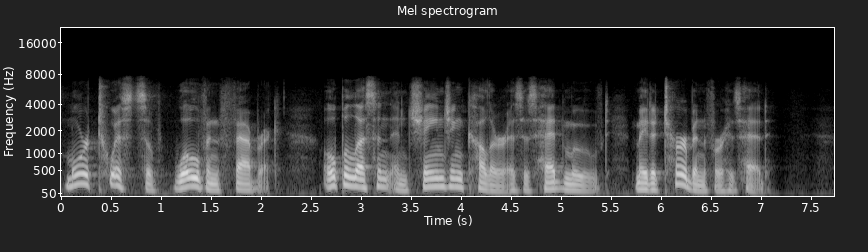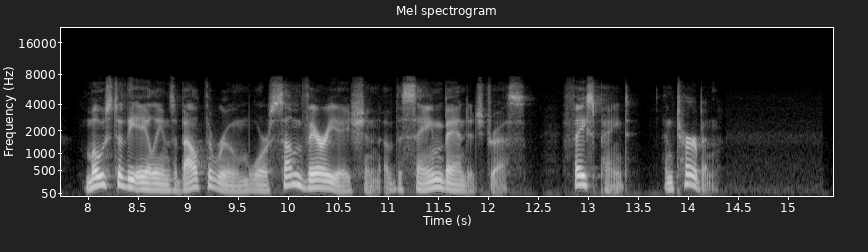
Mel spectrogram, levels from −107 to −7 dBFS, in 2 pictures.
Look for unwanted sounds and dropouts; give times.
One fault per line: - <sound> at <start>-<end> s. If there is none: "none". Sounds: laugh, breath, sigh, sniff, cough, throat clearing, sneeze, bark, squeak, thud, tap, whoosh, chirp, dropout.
none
